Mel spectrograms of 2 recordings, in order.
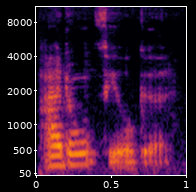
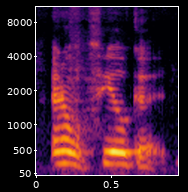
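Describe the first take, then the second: First: Quieter, letting it sink in; soft and low. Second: Said in the usual way. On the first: Retold or imitated. Repeating a depressed person's words, softly. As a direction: say it softly, like it's heavy. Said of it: "Three simple words". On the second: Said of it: "a depressed person will say".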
